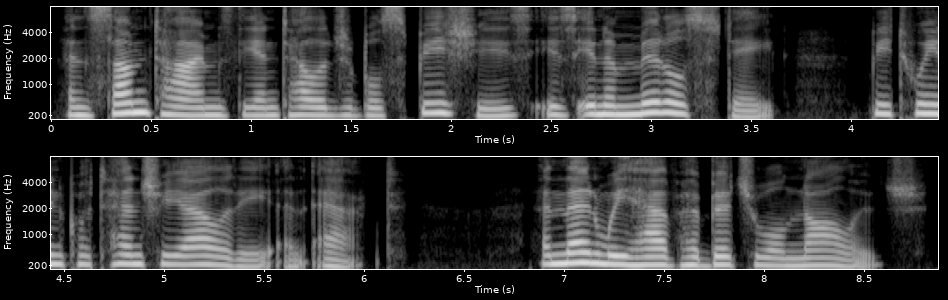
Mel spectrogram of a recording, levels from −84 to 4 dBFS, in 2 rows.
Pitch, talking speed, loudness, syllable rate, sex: 210 Hz, 135 wpm, -19 LUFS, 5.2 syllables/s, female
